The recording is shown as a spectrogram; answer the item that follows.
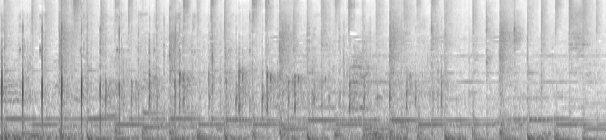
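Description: Music playing, with held notes that step from one pitch to the next, and a few sharp percussive hits in the first second.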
